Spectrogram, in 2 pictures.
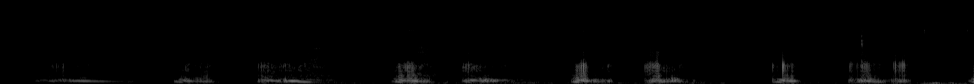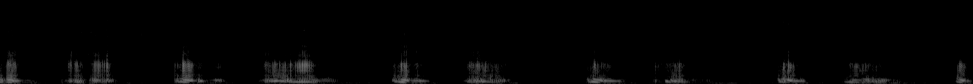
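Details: Young child sleeping, rhythmic snoring with a low rattling snore on each breath, roughly 30 breaths a minute, fairly steady; snoring.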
